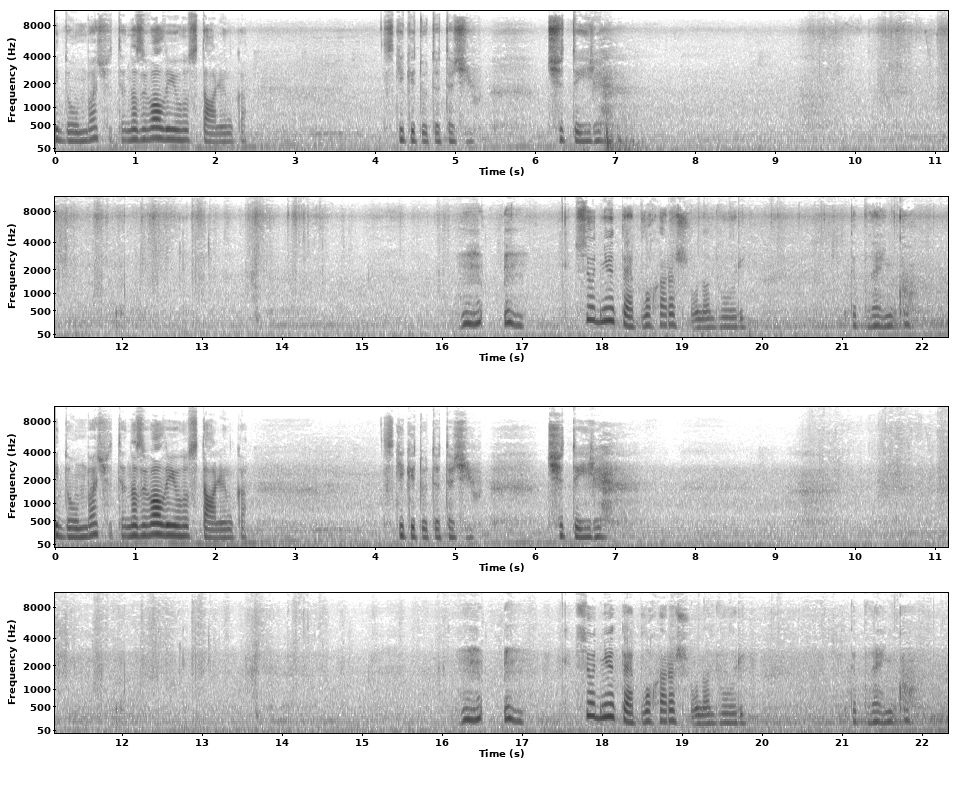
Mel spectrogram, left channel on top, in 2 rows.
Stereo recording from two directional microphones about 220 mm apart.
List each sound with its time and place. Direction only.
0.0 s speech: 15° left (ahead or behind)
4.1 s speech: 15° left (ahead or behind)
16.2 s speech: 30° left (ahead or behind)
17.7 s speech: 25° left (ahead or behind)
21.1 s speech: 30° left (ahead or behind)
